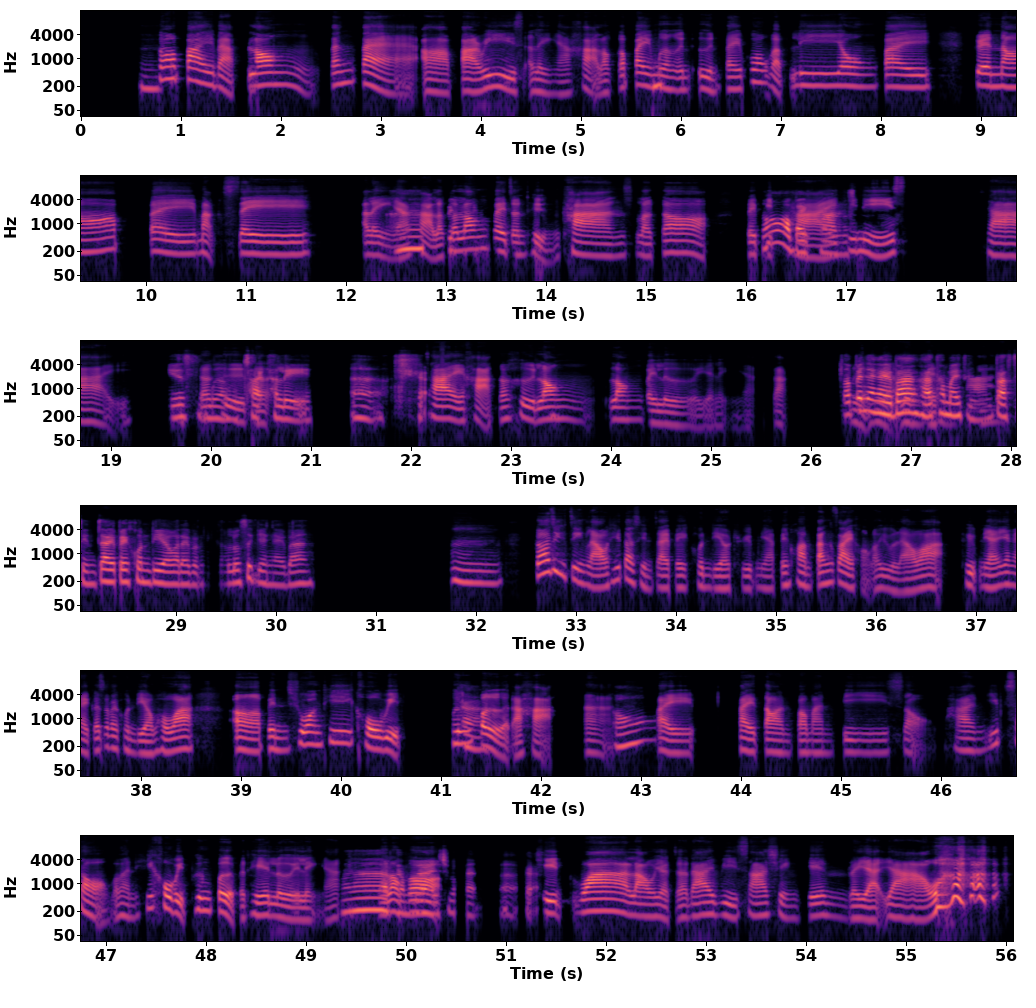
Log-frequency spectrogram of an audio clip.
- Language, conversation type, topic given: Thai, podcast, คุณเคยออกเดินทางคนเดียวไหม แล้วเป็นยังไงบ้าง?
- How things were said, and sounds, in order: tapping; other background noise; chuckle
